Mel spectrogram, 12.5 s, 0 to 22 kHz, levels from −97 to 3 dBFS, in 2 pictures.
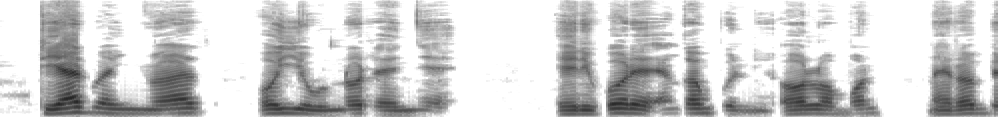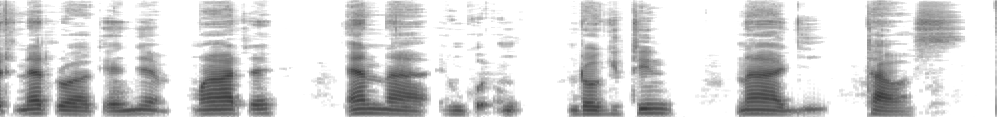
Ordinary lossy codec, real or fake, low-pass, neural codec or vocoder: none; real; none; none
